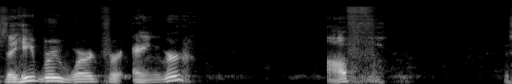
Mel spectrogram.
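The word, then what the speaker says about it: אף: okay what is the hebrew word for anger off it sounds like o f f but that's the way it's pronounced in hebrew okay so what does it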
